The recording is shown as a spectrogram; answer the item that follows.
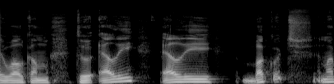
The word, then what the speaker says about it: Eli Bakuch: And in to cover the open source and the first release in our docket, we want to say welcome to Eli Bakuch. Am I pronouncing this correctly?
